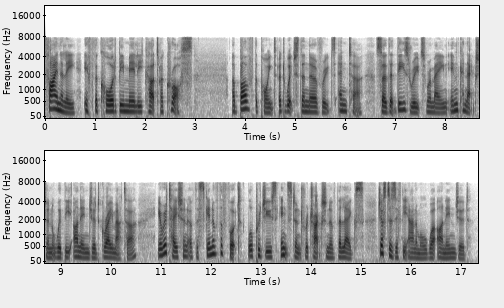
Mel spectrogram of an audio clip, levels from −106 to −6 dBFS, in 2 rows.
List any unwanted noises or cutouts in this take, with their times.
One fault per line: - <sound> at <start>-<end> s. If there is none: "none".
none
